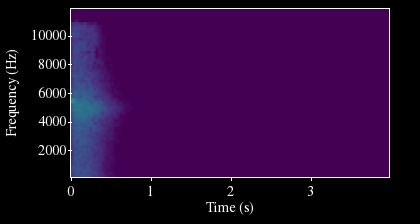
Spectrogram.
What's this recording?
Tonic Electronic Cymbal
This is an electronic cymbal sample. It was created using the electronic VST instrument Micro Tonic from Sonic Charge. Ideal for constructing electronic drumloops...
